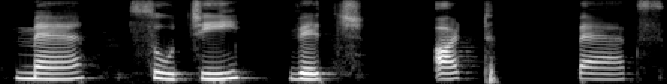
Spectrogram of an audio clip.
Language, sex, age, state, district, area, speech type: Punjabi, female, 18-30, Punjab, Muktsar, urban, read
